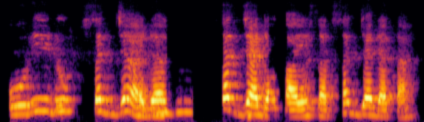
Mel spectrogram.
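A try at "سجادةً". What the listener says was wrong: Sajadatan tanwin. Sajadatan. Jadi fathah tanwin ya. Boleh disukunkan sekali lagi ya. Boleh dibaca. Kalau dibaca jadi fathah tanwin sebagaimana contoh. Uridu sajadatan.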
